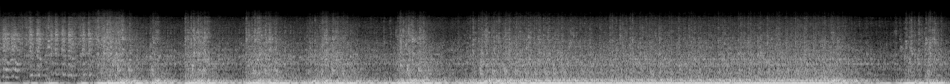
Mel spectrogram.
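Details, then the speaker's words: 1985 Chevy K30 rollback diesel with a mechanical fuel pump, freshly started on a jump pack after bleeding the fuel filter, idles with a rough, uneven chug and the odd skipped beat; possibly a couple of misfires. "all right got it going sounding pretty good maybe a couple misfires"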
